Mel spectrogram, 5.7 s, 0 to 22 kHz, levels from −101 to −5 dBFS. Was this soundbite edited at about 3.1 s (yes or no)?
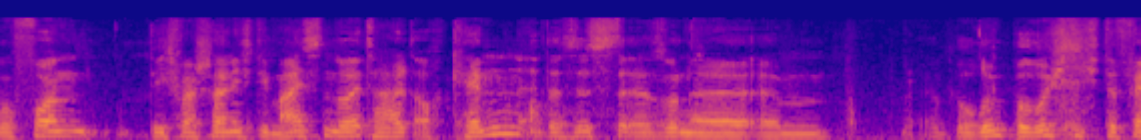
no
